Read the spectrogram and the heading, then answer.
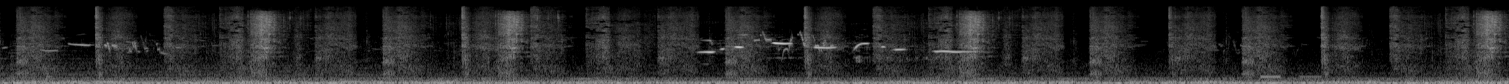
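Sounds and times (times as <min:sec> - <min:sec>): small shovel scraping sand: 0:00.0 - 0:15.0
bird whistled chirps: 0:00.4 - 0:01.9, 0:07.0 - 0:09.8.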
